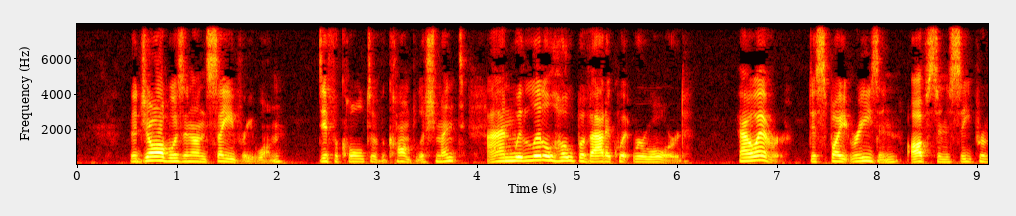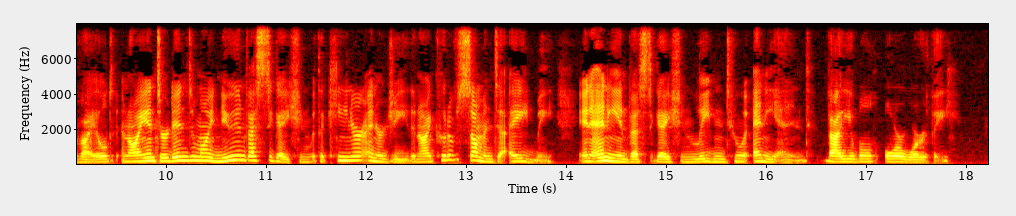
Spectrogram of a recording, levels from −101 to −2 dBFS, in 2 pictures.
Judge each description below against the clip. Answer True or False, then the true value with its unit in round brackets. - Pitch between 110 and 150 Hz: False (170 Hz)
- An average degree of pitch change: True (4.5 semitones)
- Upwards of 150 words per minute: True (165 wpm)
